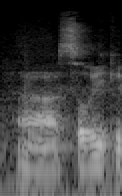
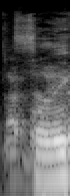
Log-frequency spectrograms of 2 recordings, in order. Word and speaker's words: Celica: Do people in the States pronounce it Celica? They call it Celica in the States. Celica.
